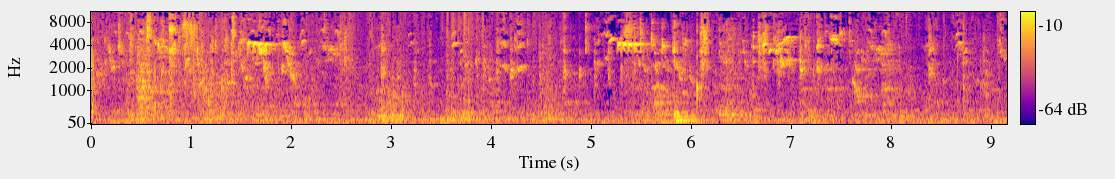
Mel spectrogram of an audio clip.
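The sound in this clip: Caged birds on a table give faint, sparse high chirps over a steady rustle and soft fluttering of wings.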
